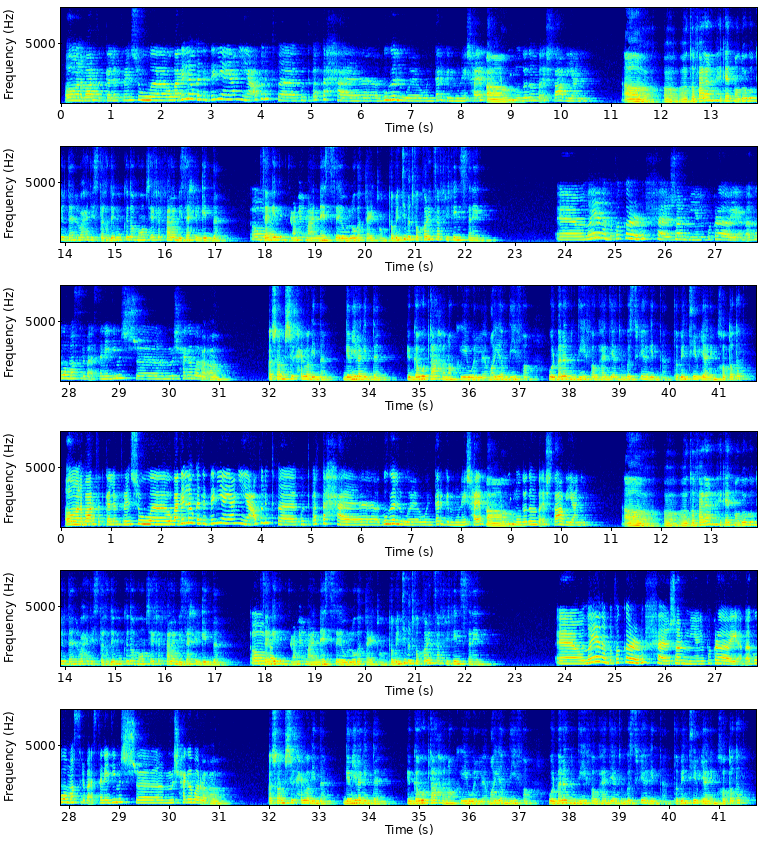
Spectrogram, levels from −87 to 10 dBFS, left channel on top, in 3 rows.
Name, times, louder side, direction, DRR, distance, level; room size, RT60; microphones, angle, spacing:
voice 1, 0.1-10.5 17.7-18.3 23.8-30.8, right 5 dB, 55° right, 8 dB, 0.4 m, -24 dB
voice 2, 8.5-9.1 11.2-17.2 17.9-22.4 30.6-31.1 32.0-34.4 34.8-37.2 37.6-41.5, equal, 10° left, 5 dB, 0.6 m, -23 dB
9.0 x 5.3 x 3.8 m, 0.88 s
head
